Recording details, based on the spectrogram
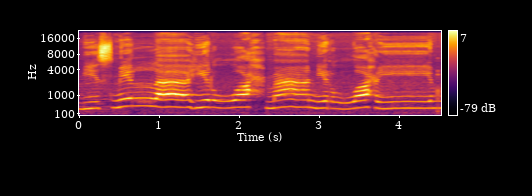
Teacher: Fathah disempurnakan fathahnya. Ya, jangan kemudian ada kemiringan ke huruf dhammah. Ya, nanti tidak sempurna fathahnya.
